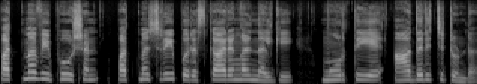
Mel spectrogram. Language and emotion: Malayalam, neutral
